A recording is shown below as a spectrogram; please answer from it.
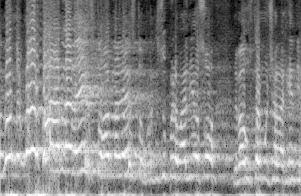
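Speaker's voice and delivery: very high, loud insistent voice; imitating Chris. Chris urging the speaker to talk about it, high mock insistence. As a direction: push him hard to do it. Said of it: "me dijo".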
